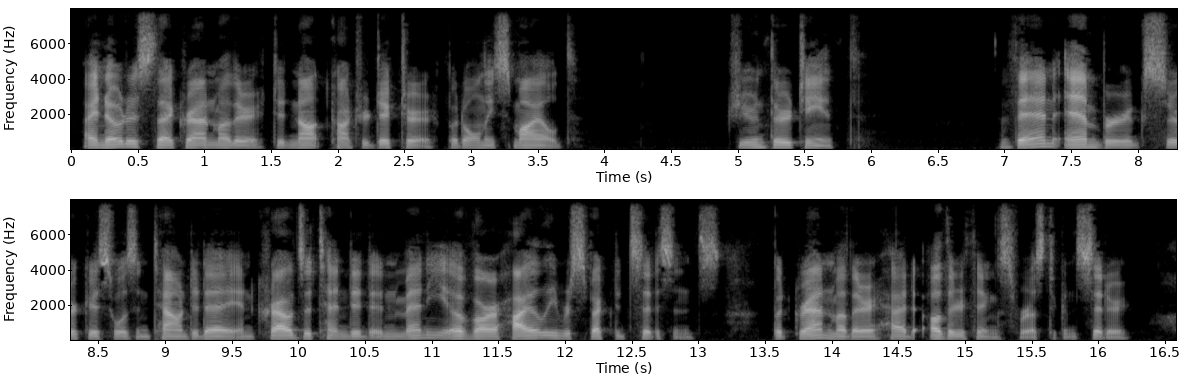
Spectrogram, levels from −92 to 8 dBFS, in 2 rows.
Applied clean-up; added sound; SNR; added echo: none; none; none; none.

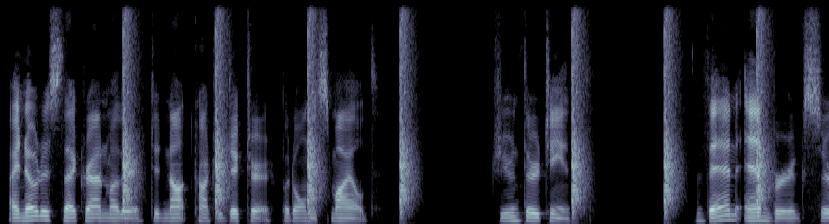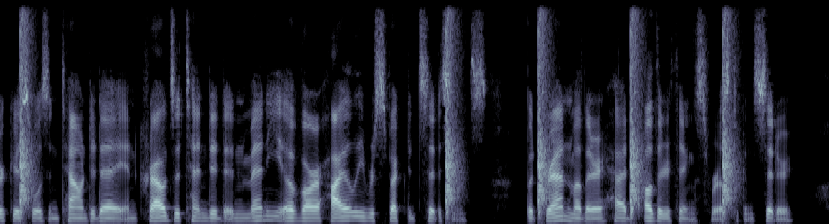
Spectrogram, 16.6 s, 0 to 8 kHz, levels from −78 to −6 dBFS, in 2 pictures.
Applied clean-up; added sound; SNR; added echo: none; Clapping; 4 dB; none.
